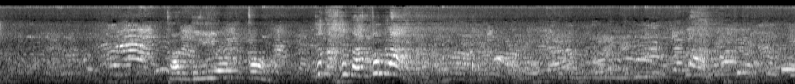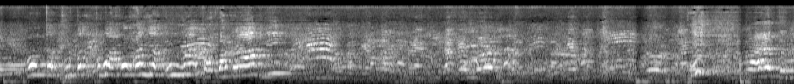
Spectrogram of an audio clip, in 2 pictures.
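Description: A man sings through a loudspeaker, with loud wavering notes.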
